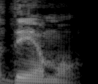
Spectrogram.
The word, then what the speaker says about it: daimon: A palavra daimon é latina, portanto deve ser pronunciada demon.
